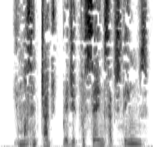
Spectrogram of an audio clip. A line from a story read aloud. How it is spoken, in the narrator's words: Folly murmured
